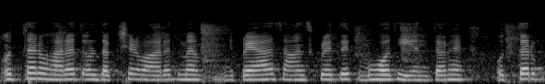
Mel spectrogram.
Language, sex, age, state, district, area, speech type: Hindi, female, 18-30, Madhya Pradesh, Narsinghpur, rural, spontaneous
